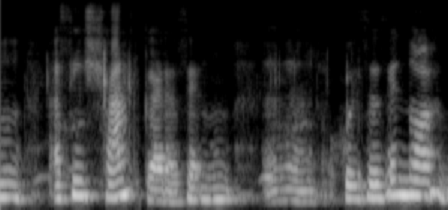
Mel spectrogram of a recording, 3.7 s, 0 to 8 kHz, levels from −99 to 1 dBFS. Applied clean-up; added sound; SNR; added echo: neural mask model DeepFilterNet 3.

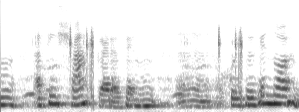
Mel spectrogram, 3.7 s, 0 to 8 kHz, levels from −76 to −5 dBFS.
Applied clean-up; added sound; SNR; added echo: none; Telephone; 17 dB; reverberation time 0.4 s.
